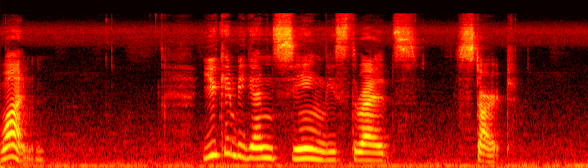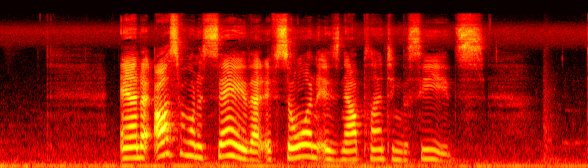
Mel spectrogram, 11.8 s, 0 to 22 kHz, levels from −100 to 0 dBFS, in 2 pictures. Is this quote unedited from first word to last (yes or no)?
yes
